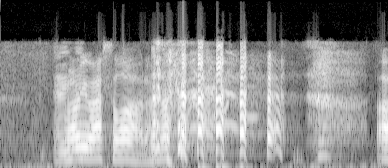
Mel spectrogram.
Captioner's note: laugh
